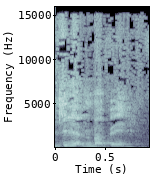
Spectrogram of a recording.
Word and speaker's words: Kylian Mbappé: C'est Kylian Mbappé. Kylian Mbappé. Il n'y a pas d'apostrophe.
